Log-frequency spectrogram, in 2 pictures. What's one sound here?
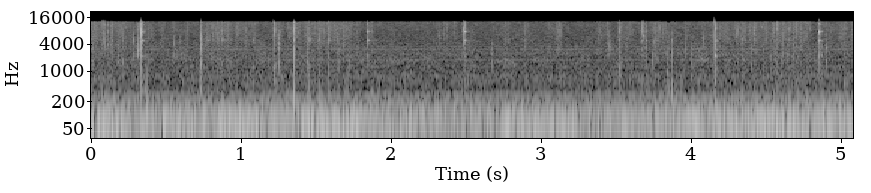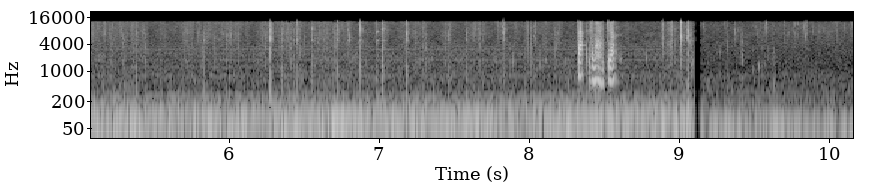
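Chopsticks clink and tap against a glass bowl while stirring noodles.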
